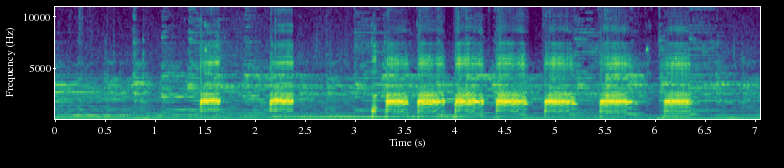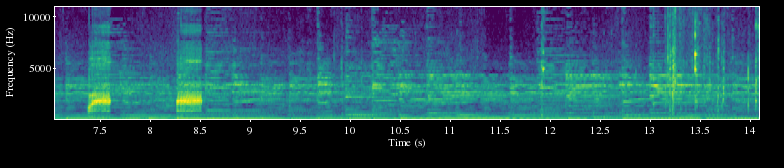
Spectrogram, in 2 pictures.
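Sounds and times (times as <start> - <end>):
background music: 0.0 - 14.0
duck quacking: 1.4 - 2.5, 3.2 - 6.5, 7.4 - 8.6.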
